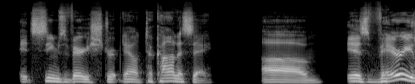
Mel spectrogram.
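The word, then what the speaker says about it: Takeahnase: The tribe where the word Takanasi, how do you pronounce that word? Is it Takanasi? Dylan, do you know? So Takanase, because Scott repeatedly says it, in the album Okay.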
